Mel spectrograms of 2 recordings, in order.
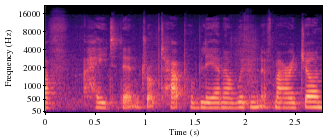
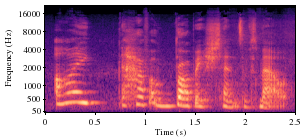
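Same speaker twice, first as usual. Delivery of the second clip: usual speaking voice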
